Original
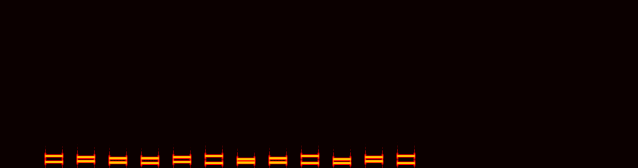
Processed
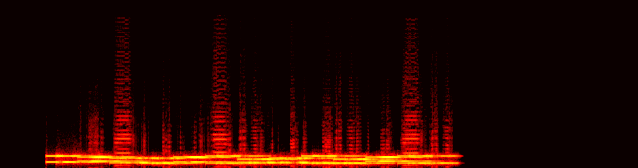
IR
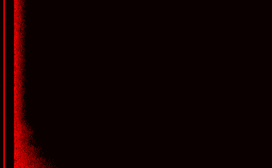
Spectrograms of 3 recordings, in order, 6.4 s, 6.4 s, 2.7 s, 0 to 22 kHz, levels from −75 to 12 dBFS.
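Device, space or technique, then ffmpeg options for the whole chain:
speakerphone in a meeting room: -filter_complex "[1:a]atrim=start_sample=2205[s0];[0:a][s0]afir=irnorm=-1:irlink=0,asplit=2[s1][s2];[s2]adelay=230,highpass=300,lowpass=3400,asoftclip=type=hard:threshold=0.282,volume=0.447[s3];[s1][s3]amix=inputs=2:normalize=0,dynaudnorm=f=190:g=3:m=2.11,agate=range=0.00447:threshold=0.0891:ratio=16:detection=peak,volume=0.891" -ar 48000 -c:a libopus -b:a 20k

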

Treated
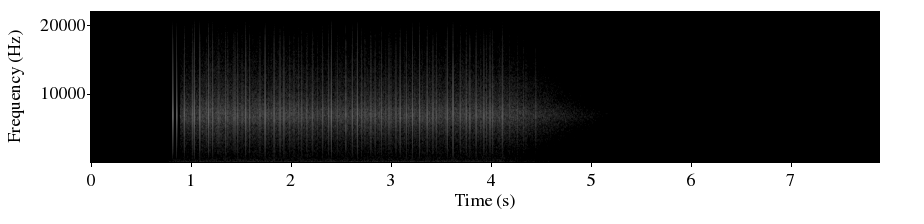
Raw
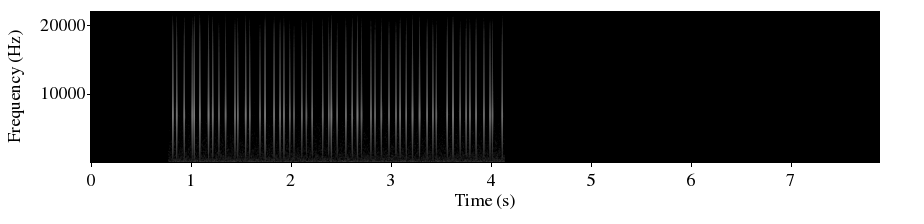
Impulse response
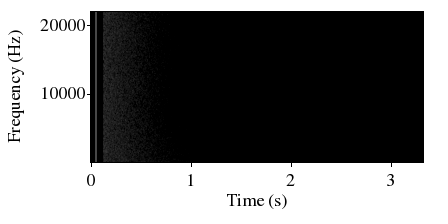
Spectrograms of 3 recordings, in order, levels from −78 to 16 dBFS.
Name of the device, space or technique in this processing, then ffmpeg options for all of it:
cave: -filter_complex "[0:a]aecho=1:1:335:0.355[s0];[1:a]atrim=start_sample=2205[s1];[s0][s1]afir=irnorm=-1:irlink=0,volume=0.596"

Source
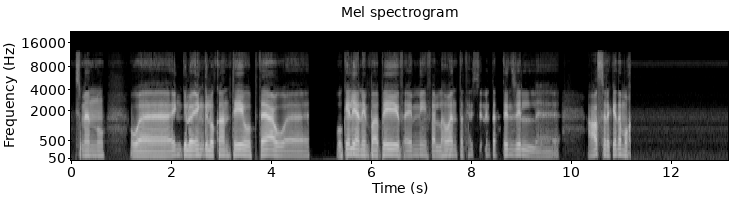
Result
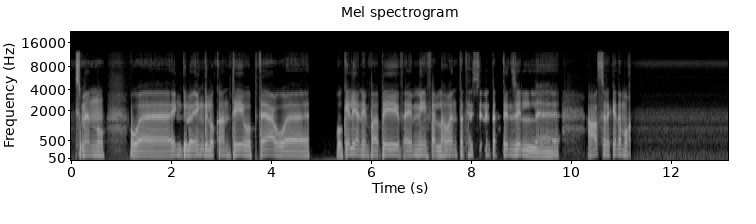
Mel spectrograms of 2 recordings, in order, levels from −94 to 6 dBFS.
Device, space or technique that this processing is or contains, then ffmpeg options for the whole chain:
serial compression, leveller first: -af "acompressor=threshold=0.0562:ratio=2,acompressor=threshold=0.0178:ratio=5,volume=1.58"

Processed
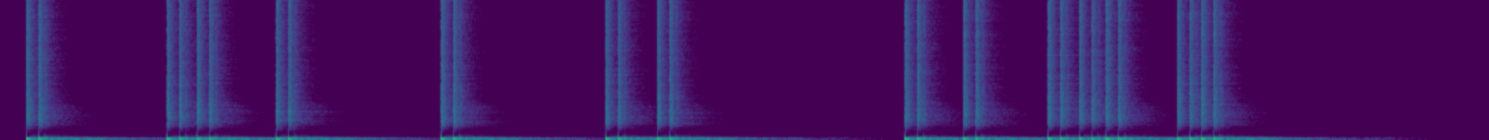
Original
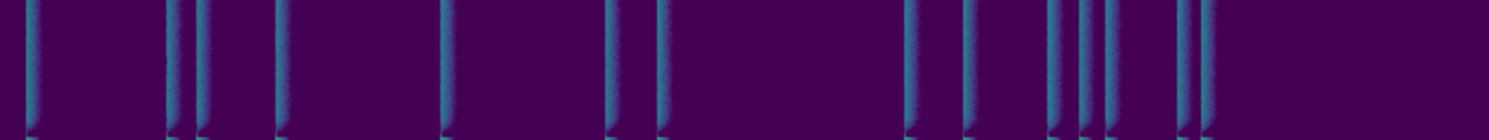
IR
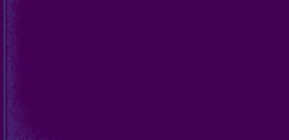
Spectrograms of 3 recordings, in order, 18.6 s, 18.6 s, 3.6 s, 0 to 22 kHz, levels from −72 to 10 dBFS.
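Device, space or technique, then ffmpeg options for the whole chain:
stadium PA: -filter_complex "[0:a]highpass=120,equalizer=f=2300:t=o:w=2.4:g=7,aecho=1:1:154.5|230.3:0.891|0.251[s0];[1:a]atrim=start_sample=2205[s1];[s0][s1]afir=irnorm=-1:irlink=0,tiltshelf=f=660:g=8"

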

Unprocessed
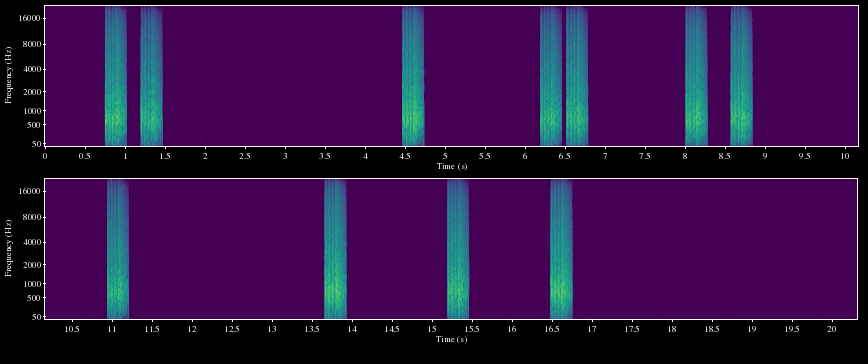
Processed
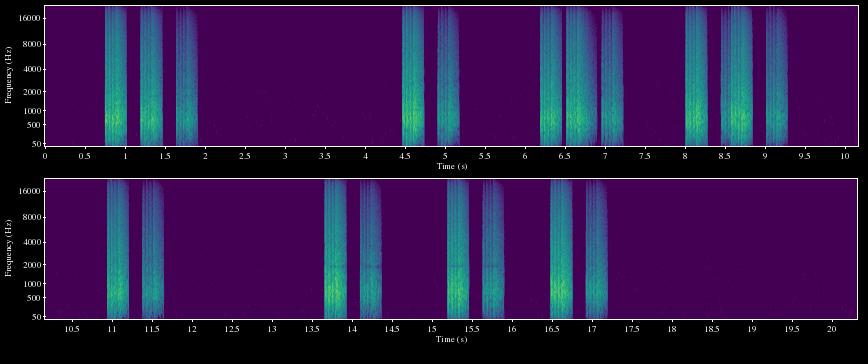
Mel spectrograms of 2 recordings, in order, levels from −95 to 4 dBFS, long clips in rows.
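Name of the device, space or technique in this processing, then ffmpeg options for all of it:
ducked delay: -filter_complex "[0:a]asettb=1/sr,asplit=3[s0][s1][s2];[s0]atrim=end=13.714[s3];[s1]atrim=start=13.71:end=15.39,asetpts=PTS-STARTPTS,afade=t=in:d=0.004:c=qsin,afade=t=out:st=1.676:d=0.004:c=qsin,bandreject=f=1900:w=9[s4];[s2]atrim=start=15.386[s5];[s3][s4]acrossfade=d=0.004:c1=hsin:c2=qsin[s6];[s6][s5]acrossfade=d=0.004:c1=qsin:c2=hsin,asplit=3[s7][s8][s9];[s8]adelay=440,volume=0.398[s10];[s9]apad=whole_len=915486[s11];[s10][s11]sidechaincompress=threshold=0.0398:ratio=5:attack=16:release=848[s12];[s7][s12]amix=inputs=2:normalize=0"

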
